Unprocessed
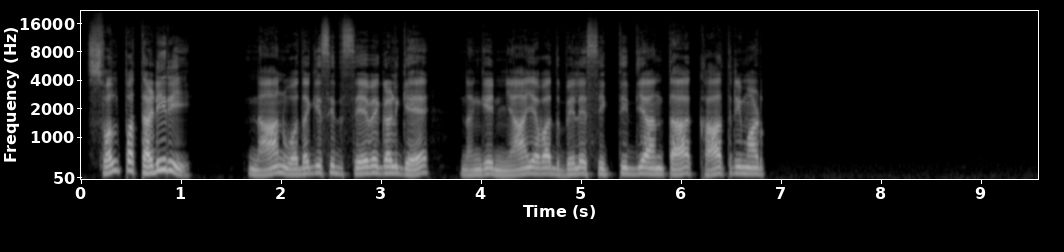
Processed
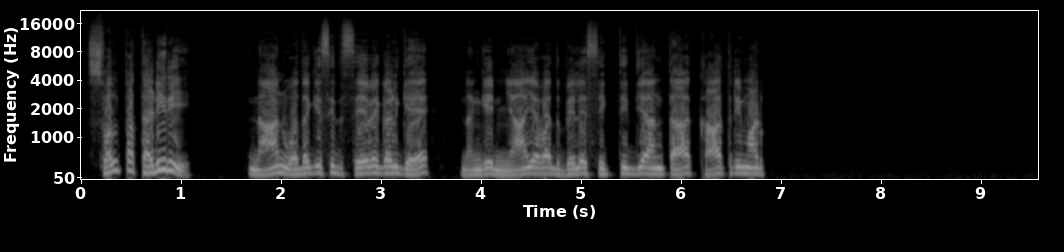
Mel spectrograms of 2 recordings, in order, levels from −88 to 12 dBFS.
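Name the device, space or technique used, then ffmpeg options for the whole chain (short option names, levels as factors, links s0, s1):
one-band saturation: -filter_complex "[0:a]acrossover=split=210|4100[s0][s1][s2];[s1]asoftclip=type=tanh:threshold=0.0631[s3];[s0][s3][s2]amix=inputs=3:normalize=0,volume=0.531"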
